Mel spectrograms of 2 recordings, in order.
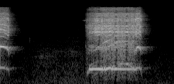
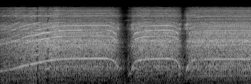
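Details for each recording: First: Red Cat 550 brushed RC motor, out of the truck and run on the speed controller, screeches sharply when letting off or at certain throttle points; likely needs lubrication at the motor ends and cleaning. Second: Red Cat 550 brushed RC motor, after cleaning and lubricating the ends to cure squealing: clean whine climbing quickly and holding steady on each throttle burst, then dropping off, no squeal; healthy motor.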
